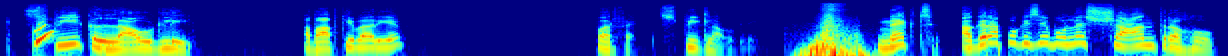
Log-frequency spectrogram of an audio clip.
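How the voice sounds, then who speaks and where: Male English tutor, high voice, dry close sound, coaxing drill style. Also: clear, resonant tone, no echo. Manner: coaxing, slows down sharply for English phrases. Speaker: spoken English teacher. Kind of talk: energetic classroom-style lesson, drilling phrases for repetition.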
